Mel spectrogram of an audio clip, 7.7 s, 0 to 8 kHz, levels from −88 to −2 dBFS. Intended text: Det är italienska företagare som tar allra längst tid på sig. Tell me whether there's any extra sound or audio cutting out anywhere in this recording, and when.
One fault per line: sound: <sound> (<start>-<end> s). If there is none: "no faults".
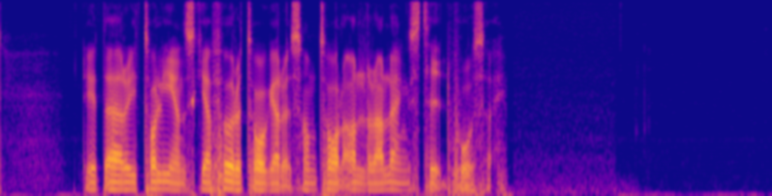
no faults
